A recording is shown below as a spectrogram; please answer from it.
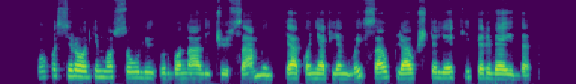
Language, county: Lithuanian, Utena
